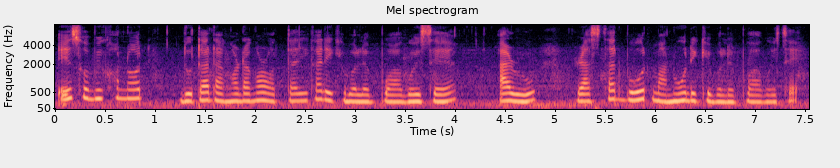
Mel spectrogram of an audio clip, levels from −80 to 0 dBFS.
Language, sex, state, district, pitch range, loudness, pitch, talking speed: Assamese, female, Assam, Kamrup Metropolitan, 210-245 Hz, -17 LUFS, 220 Hz, 125 wpm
